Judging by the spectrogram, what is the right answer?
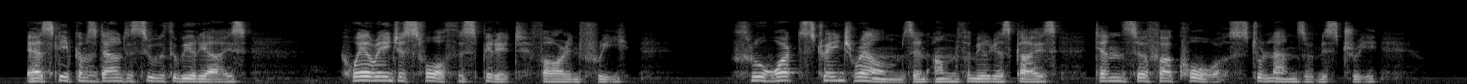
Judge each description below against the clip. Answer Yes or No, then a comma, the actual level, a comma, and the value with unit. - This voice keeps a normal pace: No, slow, 130 wpm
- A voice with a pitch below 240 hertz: Yes, low, 135 Hz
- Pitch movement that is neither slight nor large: Yes, average, 4.4 semitones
